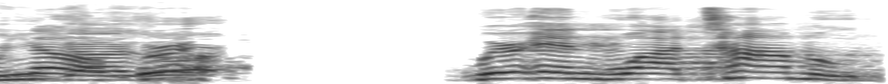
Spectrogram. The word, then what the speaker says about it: Watamu: I've try I'm gonna try to pronounce it. Mombasa. Is that where you guys are? We're in Watamu.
